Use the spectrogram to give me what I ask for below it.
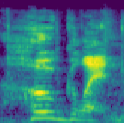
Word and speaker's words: Hoagland: My last name is pronounced Hoagland with a long O sound. Like a hoe down.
